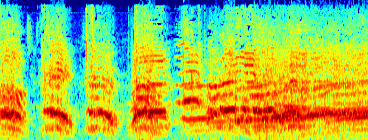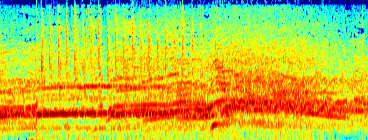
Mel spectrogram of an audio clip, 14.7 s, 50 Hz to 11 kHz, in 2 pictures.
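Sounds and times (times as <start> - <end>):
professional football players shouting and cheering at a match's final whistle: 0.0 - 14.7
rapid clapping: 7.9 - 12.0.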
